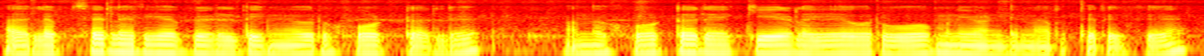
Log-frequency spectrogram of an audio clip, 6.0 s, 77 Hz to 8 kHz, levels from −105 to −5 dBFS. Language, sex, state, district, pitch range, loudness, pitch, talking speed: Tamil, male, Tamil Nadu, Kanyakumari, 95-100 Hz, -19 LUFS, 95 Hz, 150 wpm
